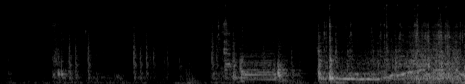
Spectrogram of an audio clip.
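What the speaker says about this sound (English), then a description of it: "I have to make sure I sew the long blue side in first." A sewing machine stitching pieces of a quilt block together, running in short bursts at first and then in a steady, continuous whir, close up with no talking.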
